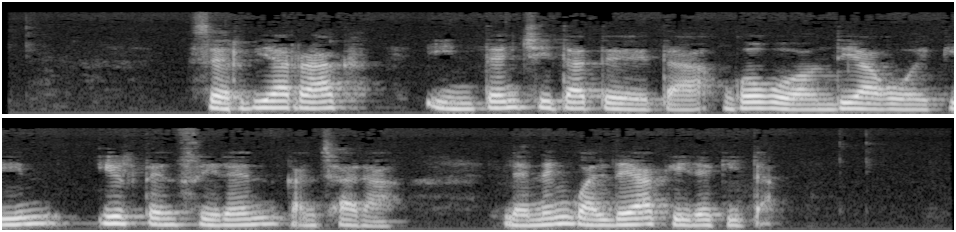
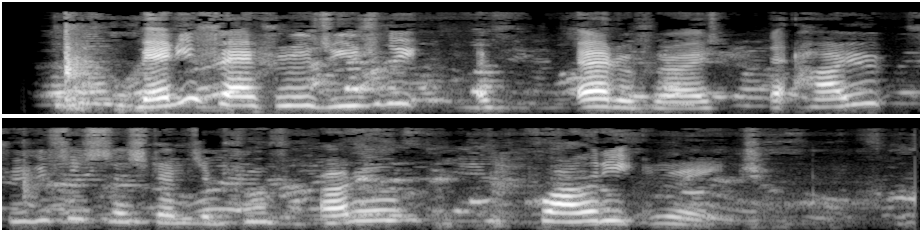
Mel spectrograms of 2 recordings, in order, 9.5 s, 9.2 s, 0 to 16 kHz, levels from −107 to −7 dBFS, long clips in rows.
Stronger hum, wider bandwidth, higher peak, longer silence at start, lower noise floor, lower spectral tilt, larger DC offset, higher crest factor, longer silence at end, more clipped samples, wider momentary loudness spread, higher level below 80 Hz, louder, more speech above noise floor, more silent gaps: neither; about the same, 11 kHz vs 11.5 kHz; second, -8 dBFS vs 0 dBFS; first, 0.95 s vs 0.25 s; first, -69 dBFS vs -51 dBFS; first, -7.5 dB/octave vs -2.5 dB/octave; neither; about the same, 16 dB vs 20 dB; first, 0.9 s vs 0 s; neither; second, 11 LU vs 19 LU; first, -60 dBFS vs -70 dBFS; second, -25 LUFS vs -19 LUFS; first, 45 dB vs 32 dB; neither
